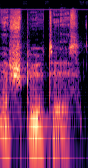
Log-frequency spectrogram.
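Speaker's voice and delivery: ordinary delivery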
